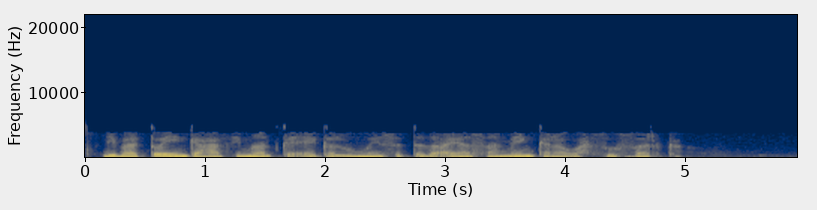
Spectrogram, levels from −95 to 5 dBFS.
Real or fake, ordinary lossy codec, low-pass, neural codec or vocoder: fake; AAC, 16 kbps; 10.8 kHz; codec, 24 kHz, 0.9 kbps, WavTokenizer, medium speech release version 2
